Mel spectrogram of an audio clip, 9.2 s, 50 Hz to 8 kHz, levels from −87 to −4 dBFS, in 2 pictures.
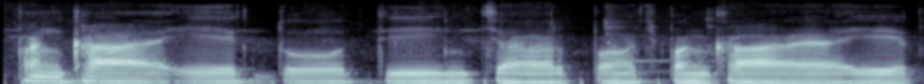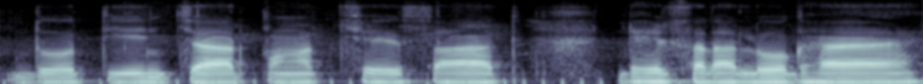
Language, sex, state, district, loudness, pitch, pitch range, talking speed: Hindi, male, Bihar, East Champaran, -20 LUFS, 110 Hz, 110-115 Hz, 125 wpm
